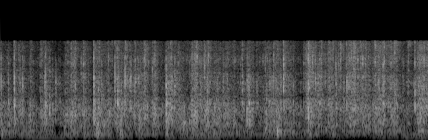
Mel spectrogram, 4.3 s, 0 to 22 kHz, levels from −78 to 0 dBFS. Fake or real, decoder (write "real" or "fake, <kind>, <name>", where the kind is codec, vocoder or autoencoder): real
